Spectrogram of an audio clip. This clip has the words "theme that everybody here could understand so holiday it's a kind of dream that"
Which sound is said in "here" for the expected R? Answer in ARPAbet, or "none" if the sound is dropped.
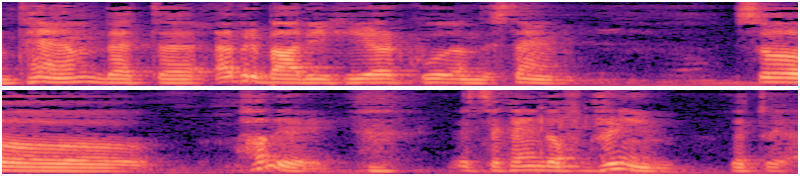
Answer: R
